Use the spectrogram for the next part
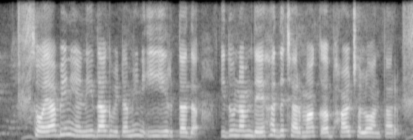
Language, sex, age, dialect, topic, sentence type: Kannada, female, 18-24, Northeastern, agriculture, statement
